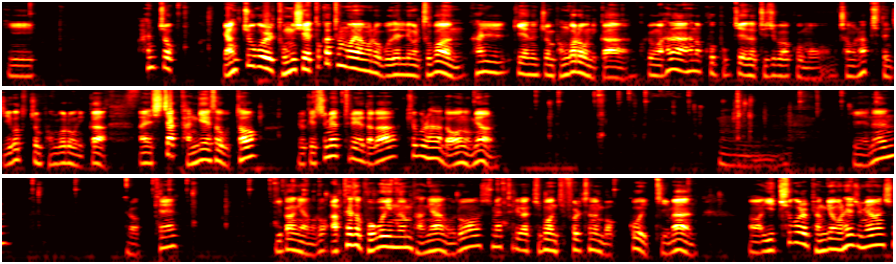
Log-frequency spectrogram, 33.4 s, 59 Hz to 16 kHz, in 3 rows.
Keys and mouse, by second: 18.1 alt+click, 18.8 alt+right click, 19.2 alt+click, 21.1 alt+click, 22.1 alt+click, 24.4 alt+click, 25.4 alt+click, 25.8 alt+right click, 26.1 alt+middle click, 29.9 alt+click.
